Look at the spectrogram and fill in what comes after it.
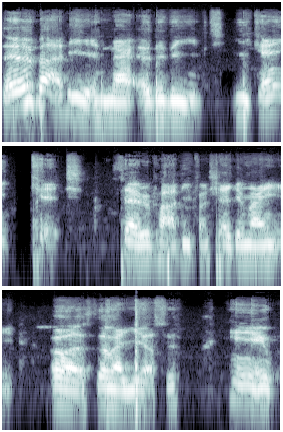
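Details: Adult man with cerebral palsy speaking in an interview; cerebral palsy is noted as able to affect speech. Dysarthria (cerebral palsy).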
